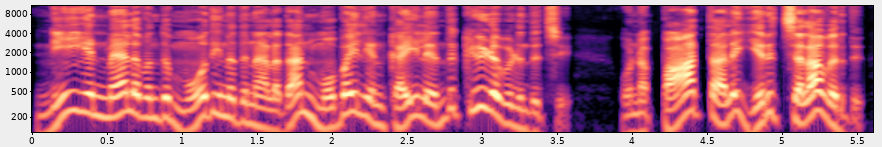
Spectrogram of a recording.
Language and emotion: Tamil, angry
